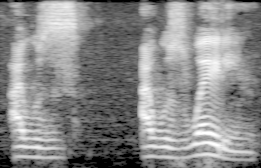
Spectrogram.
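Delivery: WAITING stands out, WAS tucked away; rhythmic contrast, weak "was", stressed "waiting"; reduced was. Shown as a demonstration. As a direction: shrink "was" to "wz" and lean on "waiting". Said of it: "we can hear waiting".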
